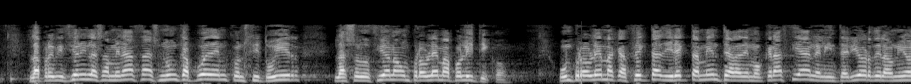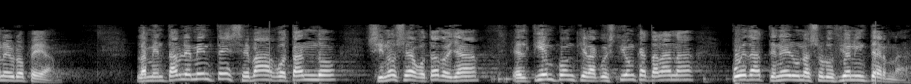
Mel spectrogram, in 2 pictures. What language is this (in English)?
Spanish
